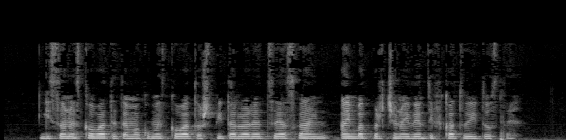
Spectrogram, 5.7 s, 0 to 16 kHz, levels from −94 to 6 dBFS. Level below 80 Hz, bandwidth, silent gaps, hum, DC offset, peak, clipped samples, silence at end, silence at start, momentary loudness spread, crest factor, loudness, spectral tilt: -56 dBFS; 11.5 kHz; none; none; under 0.1%; -8 dBFS; under 0.1%; 0.5 s; 0.4 s; 8 LU; 14 dB; -23 LUFS; -5 dB/octave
